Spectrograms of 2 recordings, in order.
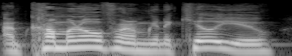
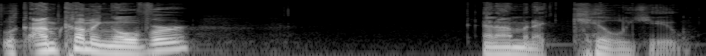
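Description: First: It is said in one flat tone. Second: It is said with changing tones.

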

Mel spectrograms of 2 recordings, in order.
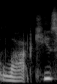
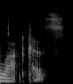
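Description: First: The last syllable has a 'kee' sound. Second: The last syllable has a plain 'k' sound. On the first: "instead of a key sound" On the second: "like the other sound, like a k sound"

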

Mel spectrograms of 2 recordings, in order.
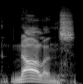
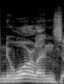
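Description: First: The name is squeezed into two syllables. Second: The name is said with all its syllables.

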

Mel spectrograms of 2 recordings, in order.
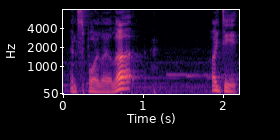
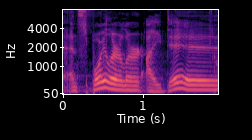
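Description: First: It is read in a put-on Australian accent. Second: It is read in the speaker's normal accent.

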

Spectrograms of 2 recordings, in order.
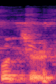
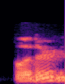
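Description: First: It is said with an Irish accent. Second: It is said with an American accent. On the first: "instead of" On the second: "I've had to learn how to say in California"

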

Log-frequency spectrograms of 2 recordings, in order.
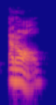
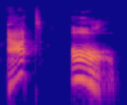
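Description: First: The phrase is rushed through quickly. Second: The phrase is said slowly and loudly. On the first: The speaker calls it wrong. "Don't just rush through at all. We don't talk like that" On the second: The speaker calls it right. "we need to slow down and say those words louder"

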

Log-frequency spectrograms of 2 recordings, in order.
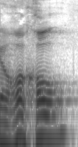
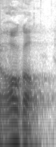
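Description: First: The G is hard and rasping. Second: The G is soft and gently voiced. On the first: This is how outsiders say it. "met een harde G" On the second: This is how local people say it. "een zachte G hebt van nature"

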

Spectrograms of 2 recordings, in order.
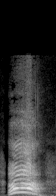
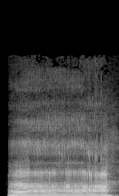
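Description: First: It is a high, frightened scream. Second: It is a low, grunty noise.

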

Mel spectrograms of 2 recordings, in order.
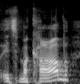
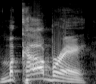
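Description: First: The final R is silent. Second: The final R is clearly sounded. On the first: The speaker calls it right. "why is the R silent and macabre?" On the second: The speaker calls it wrong. "when you're a kid, you're like macabre"

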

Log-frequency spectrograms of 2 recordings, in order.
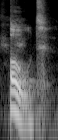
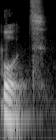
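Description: First: The vowel is said with rounded lips. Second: The vowel is said flat and unrounded. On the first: The speaker calls it wrong. "Some people may say haute.Is it O, that round sound?" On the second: The speaker calls it right. "To make it flat, like haute"

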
